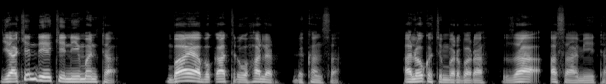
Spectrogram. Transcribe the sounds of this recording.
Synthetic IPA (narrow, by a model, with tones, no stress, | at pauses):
d͡ʒaː˨kʲɪ˦nda˨jɐ˦kʲeː˨neː˦mɐ˦nta̰˨ | baː˦jaː˨bʊ˨kʼaː˦tɐ˨rwɐ˦ɦa˦lɐ˨rda˨kɐ˦˨nsa̰˨ʔ | ʔa˨loː˦kɐ˨t͡ʃɪ˦mbɐ˨rbɐ˨ɽaː˦zaː˦ʔa˨saː˨meː˦ta̰˨ʔ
